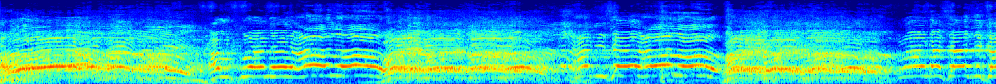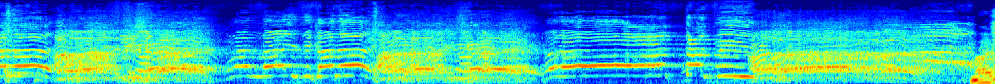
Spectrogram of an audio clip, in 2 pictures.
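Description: A large gathering at a religious sermon in Rangamati chants takbir together, rhythmic shouted phrases rising in loud repeated bursts, with many voices merging into a roaring, cheering chorus throughout.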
